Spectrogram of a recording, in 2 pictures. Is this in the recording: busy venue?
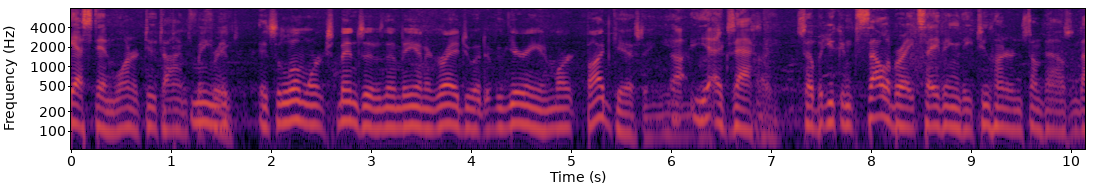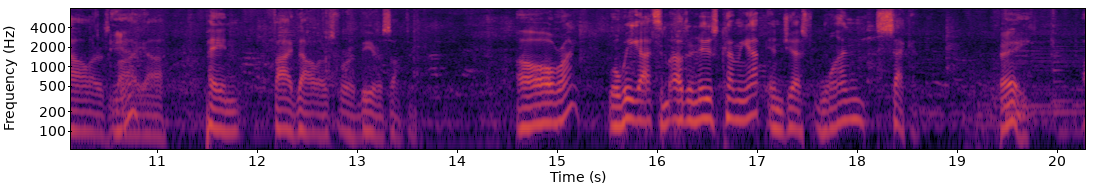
yes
